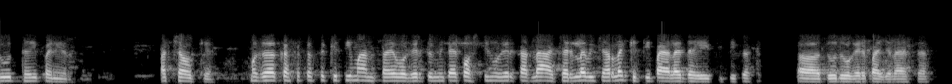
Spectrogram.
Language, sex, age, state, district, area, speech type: Marathi, male, 18-30, Maharashtra, Sangli, urban, conversation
